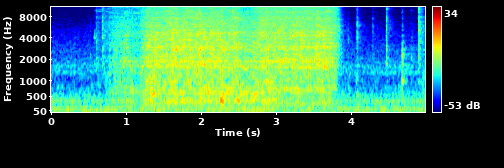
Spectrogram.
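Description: A power ratchet runs for about two and a half seconds, spinning off a nut that holds the sterndrive's lower unit to the upper unit. It builds up about a second in and cuts off suddenly.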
